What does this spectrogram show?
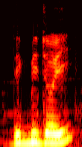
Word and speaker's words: দিগ্বিজয়ী: নিয়ম 5 আমরা বলতে পারি কোনো শব্দে সন্ধিসূত্রে আগত গ এর সাথে ব ফলা যুক্ত হলে ব এর উচ্চারণ স্বাভাবিক হয়, অর্থাৎ ব উচ্চারিত হয়।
